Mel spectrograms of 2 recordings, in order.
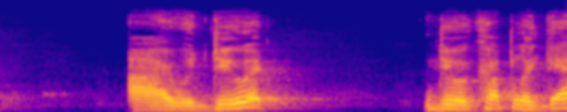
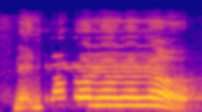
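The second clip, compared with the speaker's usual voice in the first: much higher, quick repeated no's; mock producers protesting; 10 semitones higher, faster than usual. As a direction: squeak the no's out high like eager producers. Producers' reassuring protest, mimicked.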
